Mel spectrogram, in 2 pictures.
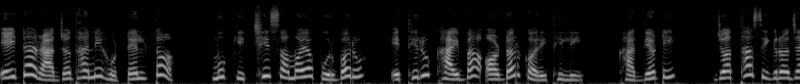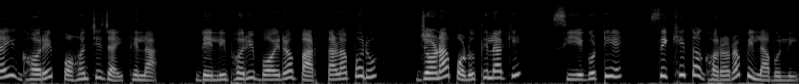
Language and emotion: Odia, neutral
